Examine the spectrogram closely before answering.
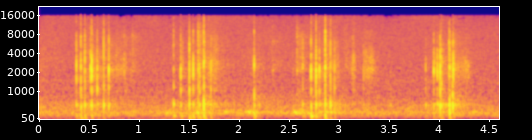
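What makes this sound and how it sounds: A pink faux-leather hardcover notebook with an orange elastic band is scratched and tapped with nails on its cover and edges, held close to the microphone. Quick, dry clusters of bright scratching and light clicks come in bursts with short quiet gaps, with almost no low end and no ring after each touch.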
